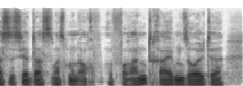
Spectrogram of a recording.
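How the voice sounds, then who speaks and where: A man talks in a monotone with flat intonation. The recording is very clean, with a silent background. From Ruhr area, Germany (Westphalia/Sauerland border). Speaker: environmental engineer at a utility company. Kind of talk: casual interview. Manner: hesitant, many filler sounds.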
